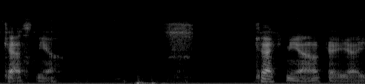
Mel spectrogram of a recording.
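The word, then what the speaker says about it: Cacnea: with a crown on said call it Ksenia so yeah that's how you pronounce it yes no it's cast Nia check me out okay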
